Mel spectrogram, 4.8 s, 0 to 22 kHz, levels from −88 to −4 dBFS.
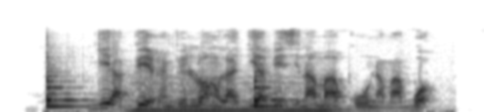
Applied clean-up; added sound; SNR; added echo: none; Bowed string instrument + Bowed string instrument; 0 dB; none.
